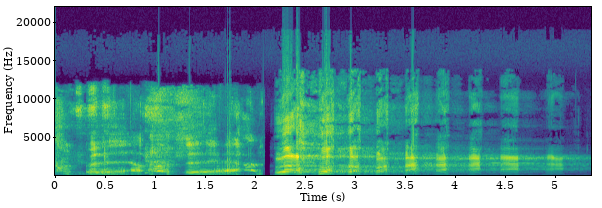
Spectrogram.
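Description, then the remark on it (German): A loud, drawn-out burp, followed by a series of shorter rhythmic croaking pulses that fade out, with no talking alongside. “du aufgehört hast zu reden, dann meine Rülps, dann das Outro.”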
